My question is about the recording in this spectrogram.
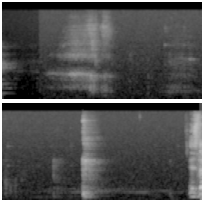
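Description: A man breathing: a soft breath about a second in, then a shorter, louder breath about four seconds in.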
